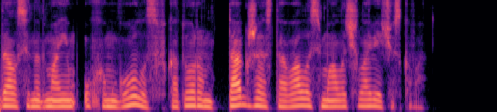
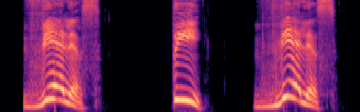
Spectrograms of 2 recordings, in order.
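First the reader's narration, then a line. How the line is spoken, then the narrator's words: Yelling over wind. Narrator (Russian): заорал Василий, перекрикивая неизвестно откуда взявшийся ветер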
